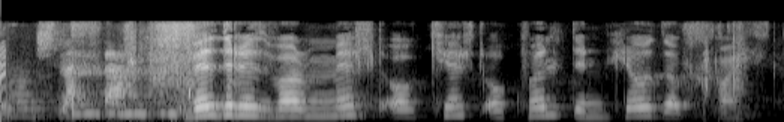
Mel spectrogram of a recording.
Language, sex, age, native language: Icelandic, male, 11, Icelandic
